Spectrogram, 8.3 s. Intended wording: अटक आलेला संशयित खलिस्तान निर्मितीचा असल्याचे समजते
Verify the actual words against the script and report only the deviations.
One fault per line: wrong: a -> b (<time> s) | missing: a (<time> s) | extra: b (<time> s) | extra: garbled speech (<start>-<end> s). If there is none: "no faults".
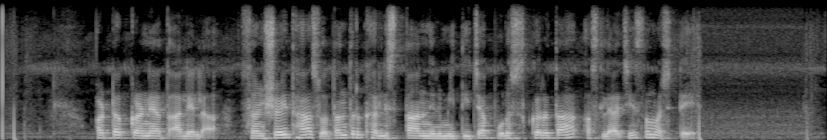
extra: करण्यात (1.3 s)
extra: हा स्वतंत्र (3.0 s)
extra: पुरस्कर्ता (5.0 s)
